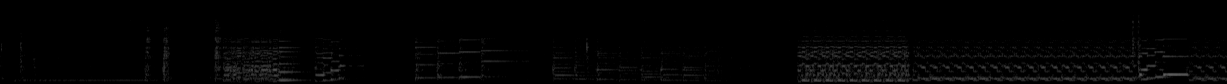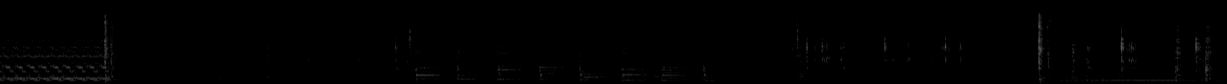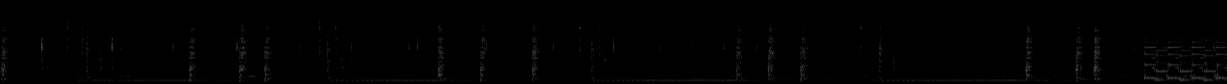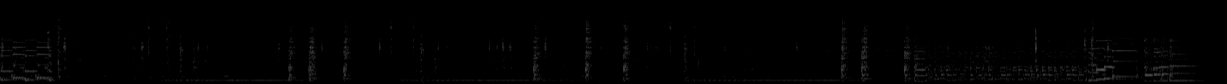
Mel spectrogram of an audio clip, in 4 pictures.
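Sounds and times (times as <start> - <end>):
electronic beeps: 36.0 - 37.4.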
